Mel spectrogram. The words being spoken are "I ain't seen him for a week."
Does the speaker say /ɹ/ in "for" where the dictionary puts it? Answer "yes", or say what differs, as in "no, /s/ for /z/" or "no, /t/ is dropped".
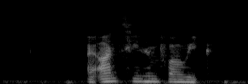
yes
